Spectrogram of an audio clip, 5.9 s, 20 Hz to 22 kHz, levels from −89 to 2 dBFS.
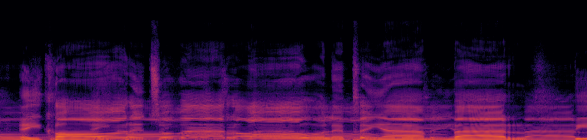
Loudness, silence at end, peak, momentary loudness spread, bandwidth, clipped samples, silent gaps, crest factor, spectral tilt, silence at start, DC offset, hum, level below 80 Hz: -33 LUFS; 0 s; -16 dBFS; 6 LU; 15.5 kHz; under 0.1%; none; 16 dB; -4.5 dB/octave; 0 s; under 0.1%; none; -78 dBFS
